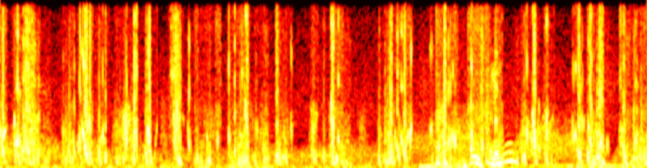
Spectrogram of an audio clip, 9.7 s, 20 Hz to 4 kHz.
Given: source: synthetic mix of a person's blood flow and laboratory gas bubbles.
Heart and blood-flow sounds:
Doppler ultrasound of blood flow; subclavian vein
0.00-0.14 s: bubbles
0.18-0.78 s: bubbles
0.91-1.65 s: bubbles
1.71-2.36 s: bubbles
2.53-2.77 s: bubbles
2.80-3.31 s: bubbles
3.40-4.05 s: bubbles
4.11-4.40 s: bubbles
4.64-4.79 s: bubbles
4.82-5.27 s: bubbles
5.66-6.21 s: bubbles
6.44-6.98 s: bubbles
7.01-7.57 s: bubbles
7.72-8.32 s: bubbles
8.57-9.16 s: bubbles
9.29-9.72 s: bubbles
From the record:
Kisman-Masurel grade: 342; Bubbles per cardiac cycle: rolling drumbeat, 9 or more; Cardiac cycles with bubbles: 100%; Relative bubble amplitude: moderate (0.250 to 0.450); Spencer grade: 3 (all of the cardiac periods contain showers or single bubble signals, but not dominating or overriding the cardiac motion signals); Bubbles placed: anywhere in the cardiac cycle

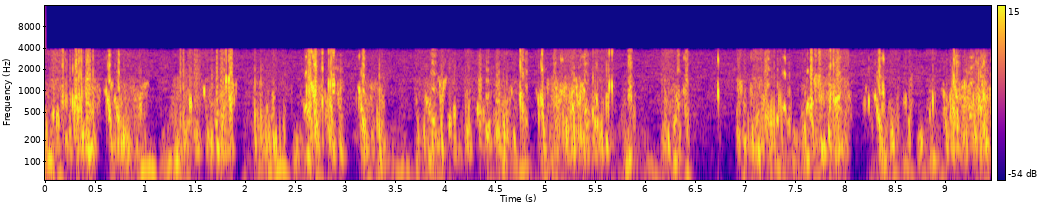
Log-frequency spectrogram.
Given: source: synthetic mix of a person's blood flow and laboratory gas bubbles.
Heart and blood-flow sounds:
Doppler ultrasound of blood flow; precordium
0.00-1.04 s: bubbles
1.26-1.94 s: bubbles
2.06-2.42 s: bubbles
2.46-2.49 s: bubbles
2.54-3.05 s: bubbles
3.10-3.42 s: bubbles
3.69-4.83 s: bubbles
4.89-5.71 s: bubbles
5.81-5.92 s: bubbles
6.16-6.46 s: bubbles
6.70-6.77 s: bubbles
6.90-7.47 s: bubbles
7.56-8.07 s: bubbles
8.16-8.70 s: bubbles
8.80-8.91 s: bubbles
8.95-9.47 s: bubbles
From the record:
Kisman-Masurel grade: 444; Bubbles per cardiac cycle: continuous sound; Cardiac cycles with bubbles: 100%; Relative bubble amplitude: maximal (0.775 to 0.999); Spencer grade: 4 (maximum detectable bubble signal sounding continuously throughout systole and diastole of every cardiac period, and overriding the amplitude of the normal cardiac signals); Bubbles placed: anywhere in the cardiac cycle

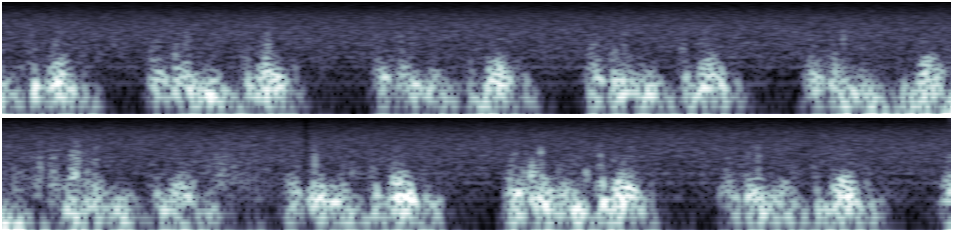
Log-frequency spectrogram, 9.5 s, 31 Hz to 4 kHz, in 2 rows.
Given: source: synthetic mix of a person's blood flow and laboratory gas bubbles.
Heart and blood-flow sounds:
Doppler ultrasound of blood flow; precordium
no bubbles
From the record:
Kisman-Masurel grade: 000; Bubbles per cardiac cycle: 0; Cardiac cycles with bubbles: 0%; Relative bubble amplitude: no bubbles discernible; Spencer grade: 0 (complete lack of bubble signals)

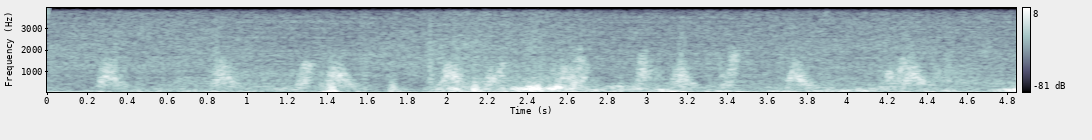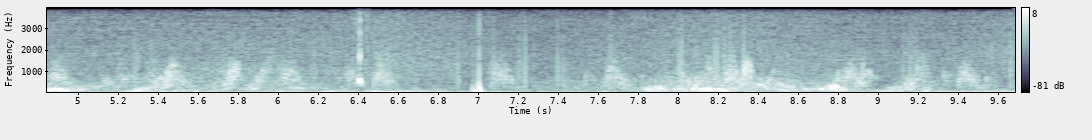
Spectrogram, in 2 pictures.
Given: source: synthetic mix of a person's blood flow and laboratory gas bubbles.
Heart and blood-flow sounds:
Doppler ultrasound of blood flow; subclavian vein
6.37-6.45 s: bubbles
From the record:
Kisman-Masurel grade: 122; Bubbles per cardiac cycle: 1 to 2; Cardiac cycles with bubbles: 10 to 50%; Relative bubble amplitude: moderate (0.250 to 0.450); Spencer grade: 2 (many but less than half of the cardiac periods contain bubble signals, singularly or in groups); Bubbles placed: anywhere in the cardiac cycle

